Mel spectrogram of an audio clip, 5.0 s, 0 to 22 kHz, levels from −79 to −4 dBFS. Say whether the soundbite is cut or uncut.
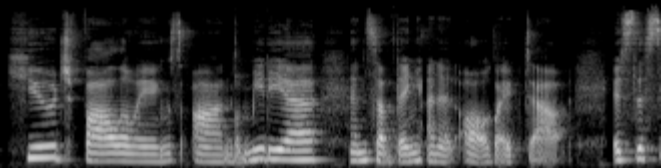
cut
